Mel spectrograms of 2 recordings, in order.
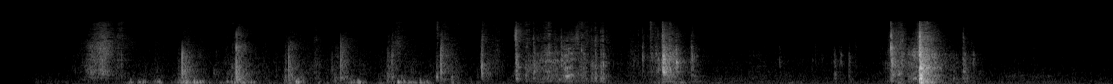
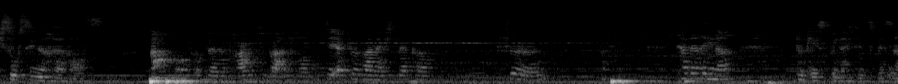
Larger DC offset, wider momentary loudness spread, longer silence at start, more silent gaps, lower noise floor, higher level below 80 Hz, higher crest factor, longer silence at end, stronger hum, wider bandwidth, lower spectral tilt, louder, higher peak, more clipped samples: neither; about the same, 22 LU vs 23 LU; first, 0.85 s vs 0 s; neither; first, -67 dBFS vs -54 dBFS; about the same, -48 dBFS vs -50 dBFS; first, 34 dB vs 26 dB; first, 1.4 s vs 0 s; neither; second, 8 kHz vs 10.5 kHz; second, -5 dB/octave vs -7.5 dB/octave; about the same, -32 LUFS vs -34 LUFS; first, 0 dBFS vs -10 dBFS; neither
